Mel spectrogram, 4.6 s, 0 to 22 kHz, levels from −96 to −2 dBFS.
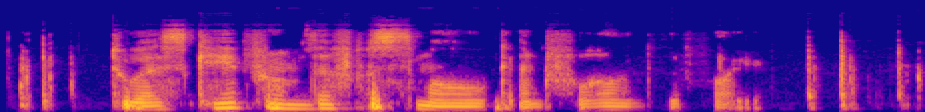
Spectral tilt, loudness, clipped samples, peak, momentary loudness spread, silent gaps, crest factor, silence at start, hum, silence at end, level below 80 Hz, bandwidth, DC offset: -4.5 dB/octave; -21 LUFS; under 0.1%; -2 dBFS; 14 LU; none; 20 dB; 0.1 s; none; 0 s; -58 dBFS; 9.6 kHz; under 0.1%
